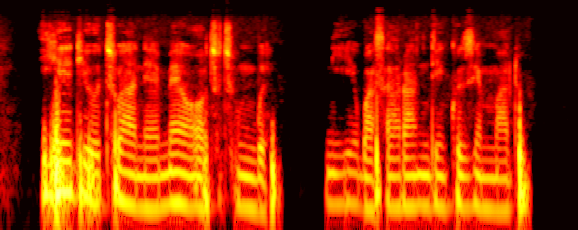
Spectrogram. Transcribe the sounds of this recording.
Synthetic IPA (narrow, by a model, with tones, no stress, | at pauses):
i˦ɦe˦dɪ˨o˨tu˦a˨ne˨me˦ɔ˨tʊ̥˦tʰʊ˦ŋ͡m̩˨ɡ͡be˨ | ni˦ɦe˦ɡ͡ba˨sa˨ɾa˦n̩˦dɪ˦ŋ̩˦kʊ˦zi˦m̩˦ma˦dʊ˨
